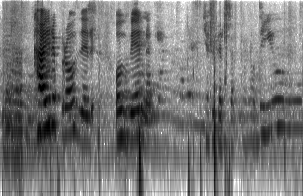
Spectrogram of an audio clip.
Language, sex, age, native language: Icelandic, female, 10, Arabic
